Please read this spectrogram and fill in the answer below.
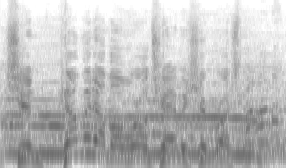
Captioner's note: crowd chatter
